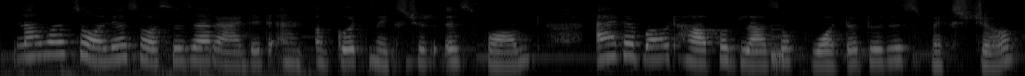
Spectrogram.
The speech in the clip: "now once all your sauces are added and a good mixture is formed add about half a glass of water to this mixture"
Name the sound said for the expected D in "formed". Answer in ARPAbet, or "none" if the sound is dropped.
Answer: D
